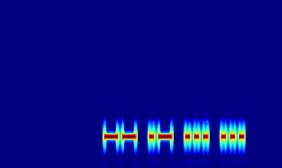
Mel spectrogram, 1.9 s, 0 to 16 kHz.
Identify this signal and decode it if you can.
Morse code, heard as a keyed tone, about 40 wpm, 700 Hz. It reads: MASS
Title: Sets of 5 Words Encore - New Word Drill - 40wpm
